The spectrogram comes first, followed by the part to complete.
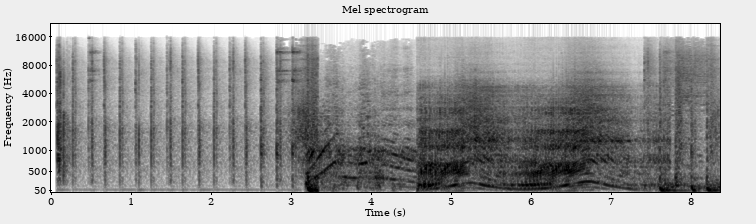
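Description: A fast, even run of ticks, about seven a second. About three seconds in, a Lamborghini sports car's engine starts and then revs up and down twice through its exhaust.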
